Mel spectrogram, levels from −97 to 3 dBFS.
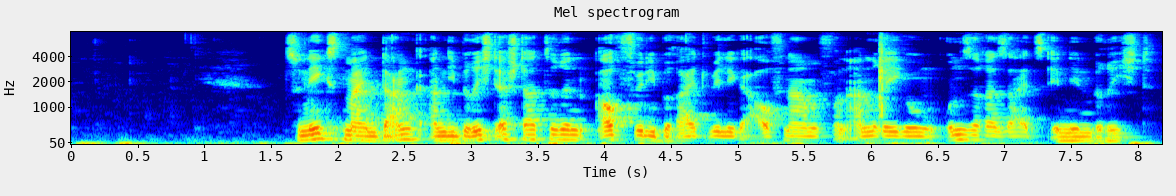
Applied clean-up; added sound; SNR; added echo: classical method log-MMSE.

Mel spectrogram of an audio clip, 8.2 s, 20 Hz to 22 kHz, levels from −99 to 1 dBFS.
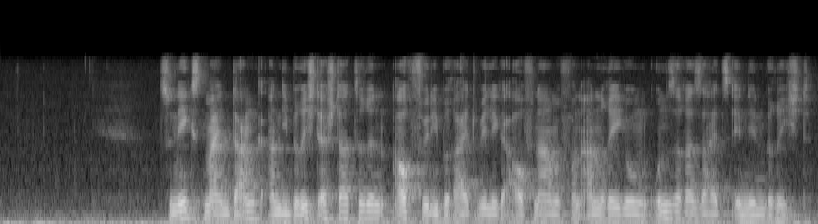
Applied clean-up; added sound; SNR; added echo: none; none; none; none.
